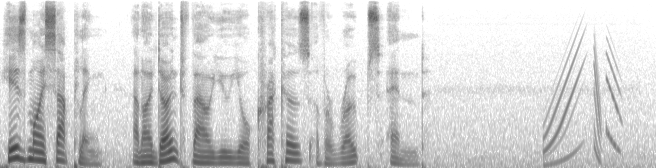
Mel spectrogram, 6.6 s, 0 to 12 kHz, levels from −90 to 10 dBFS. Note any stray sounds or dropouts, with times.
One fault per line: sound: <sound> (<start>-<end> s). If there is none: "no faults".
sound: chirp (5.4-6.2 s)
